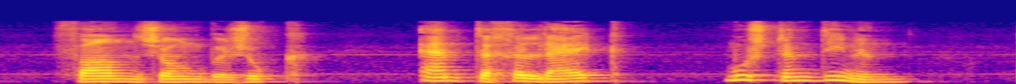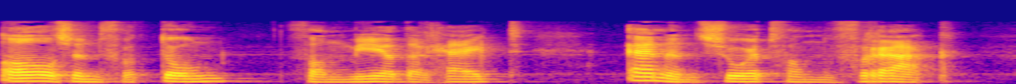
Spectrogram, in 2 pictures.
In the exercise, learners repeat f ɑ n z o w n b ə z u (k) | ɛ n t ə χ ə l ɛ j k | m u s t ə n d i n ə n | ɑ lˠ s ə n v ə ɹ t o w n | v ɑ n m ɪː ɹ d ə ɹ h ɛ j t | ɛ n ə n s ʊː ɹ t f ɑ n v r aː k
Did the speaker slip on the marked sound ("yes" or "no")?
no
